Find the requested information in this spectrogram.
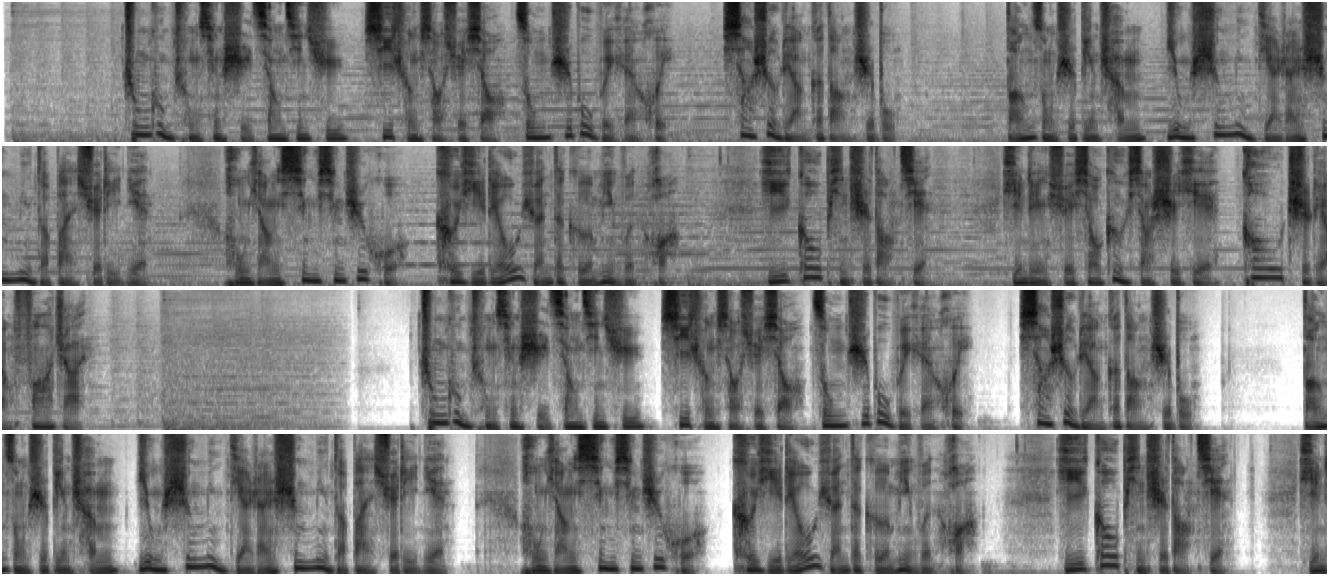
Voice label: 浑厚专题语速快

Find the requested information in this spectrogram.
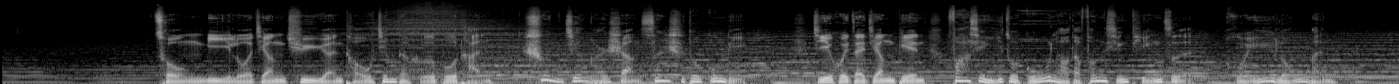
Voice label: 纪录片讲述风格; 长乐抬阁故事会

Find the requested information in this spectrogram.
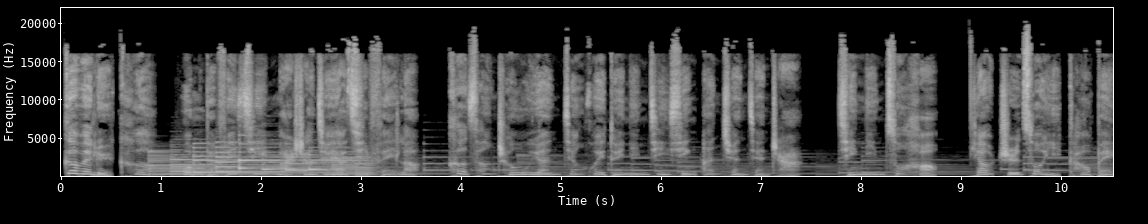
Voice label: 甜美亲切试音

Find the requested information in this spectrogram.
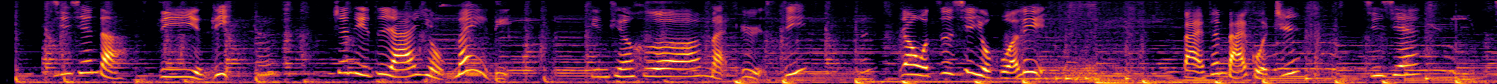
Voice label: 广告

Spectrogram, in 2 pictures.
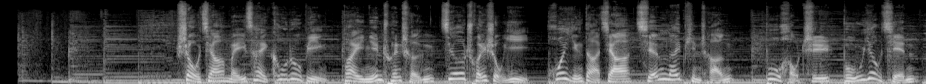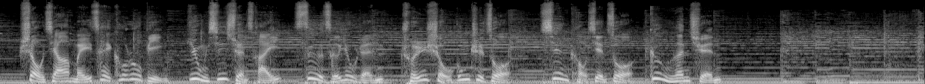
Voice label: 小吃促销

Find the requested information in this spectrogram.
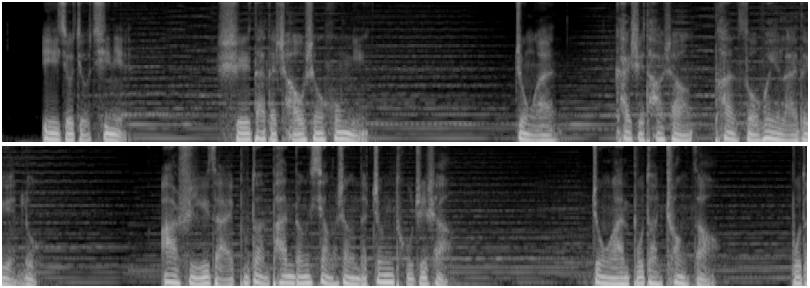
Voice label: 大气宣传片

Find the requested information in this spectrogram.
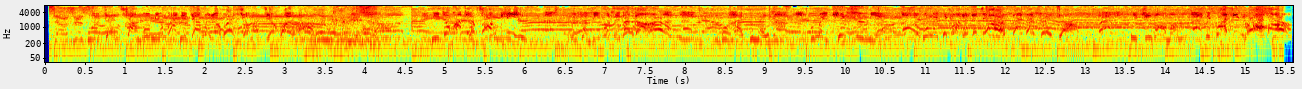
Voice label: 戏感爆发

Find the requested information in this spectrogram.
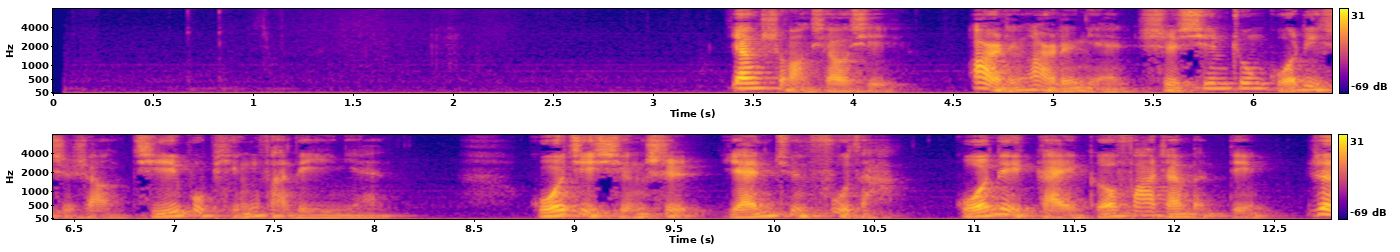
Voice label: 新闻 播报

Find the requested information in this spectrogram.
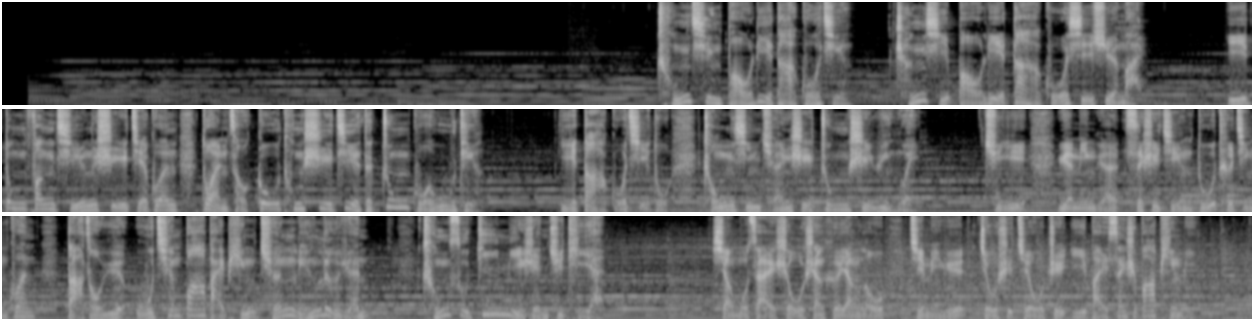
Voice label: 大气激情; 重庆保利大国璟

